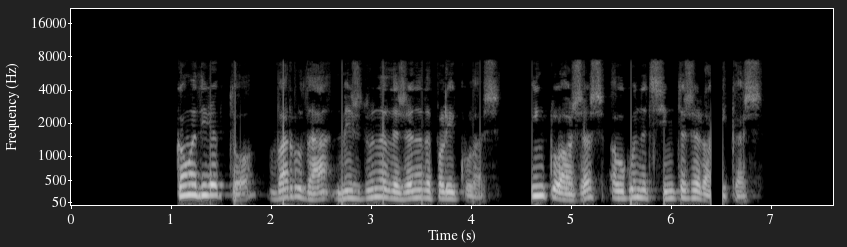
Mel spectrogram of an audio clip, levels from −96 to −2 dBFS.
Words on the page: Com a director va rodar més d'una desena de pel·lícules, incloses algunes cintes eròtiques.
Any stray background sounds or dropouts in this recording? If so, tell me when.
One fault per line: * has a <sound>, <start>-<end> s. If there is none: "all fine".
* has a dropout, 6.4-6.5 s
